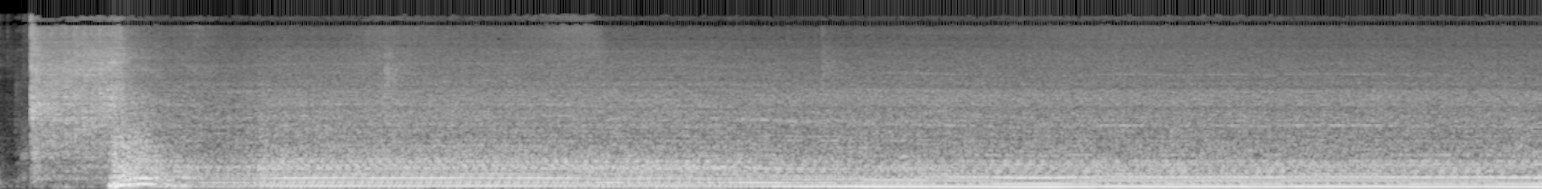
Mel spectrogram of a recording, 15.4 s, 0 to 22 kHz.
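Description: Shelby GT500's supercharged V8 starting, with a quick rev flare about a second in, then idling steadily. About halfway through the clutch is let out in gear, so the engine turns the raised rear wheels freely and its note deepens. This is a test of whether the clutch, with its new master cylinder, now fully disengages.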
